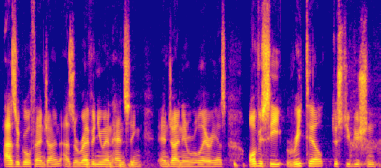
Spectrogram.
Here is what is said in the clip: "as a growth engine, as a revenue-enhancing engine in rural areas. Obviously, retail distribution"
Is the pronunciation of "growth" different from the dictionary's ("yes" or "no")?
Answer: yes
